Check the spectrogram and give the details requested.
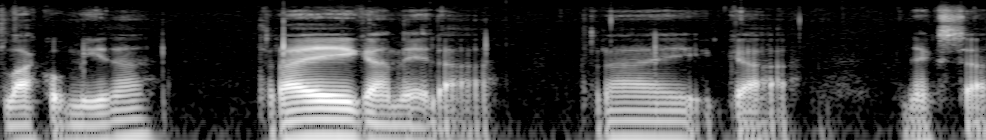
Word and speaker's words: traiga: Traiga. Next syllable is trae. In the word traiga, we accent the A.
